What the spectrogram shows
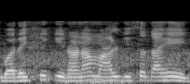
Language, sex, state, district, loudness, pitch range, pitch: Marathi, female, Maharashtra, Solapur, -13 LUFS, 170-185 Hz, 180 Hz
